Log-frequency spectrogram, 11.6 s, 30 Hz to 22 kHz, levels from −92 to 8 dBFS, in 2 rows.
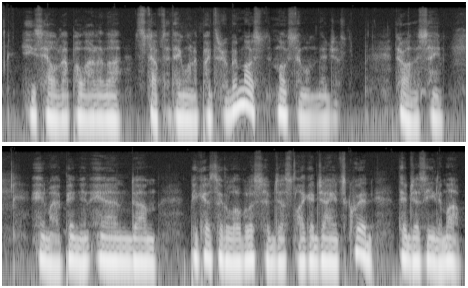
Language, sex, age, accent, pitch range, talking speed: English, male, 60-79, American, 80-110 Hz, 230 wpm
